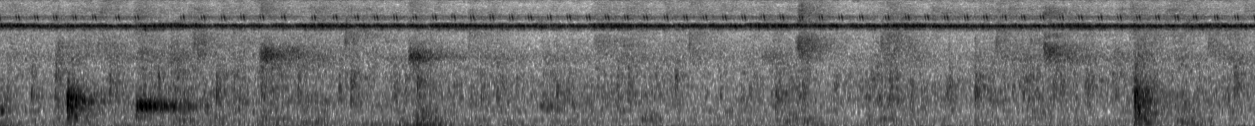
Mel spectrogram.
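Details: High-pitched cricket chirring, constant and faintly pulsed, sounds against light rain. A few louder splashes land early in the clip.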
